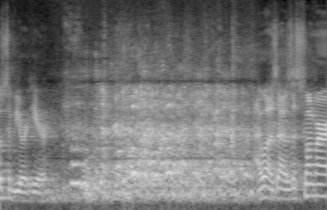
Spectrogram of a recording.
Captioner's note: audience laughing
